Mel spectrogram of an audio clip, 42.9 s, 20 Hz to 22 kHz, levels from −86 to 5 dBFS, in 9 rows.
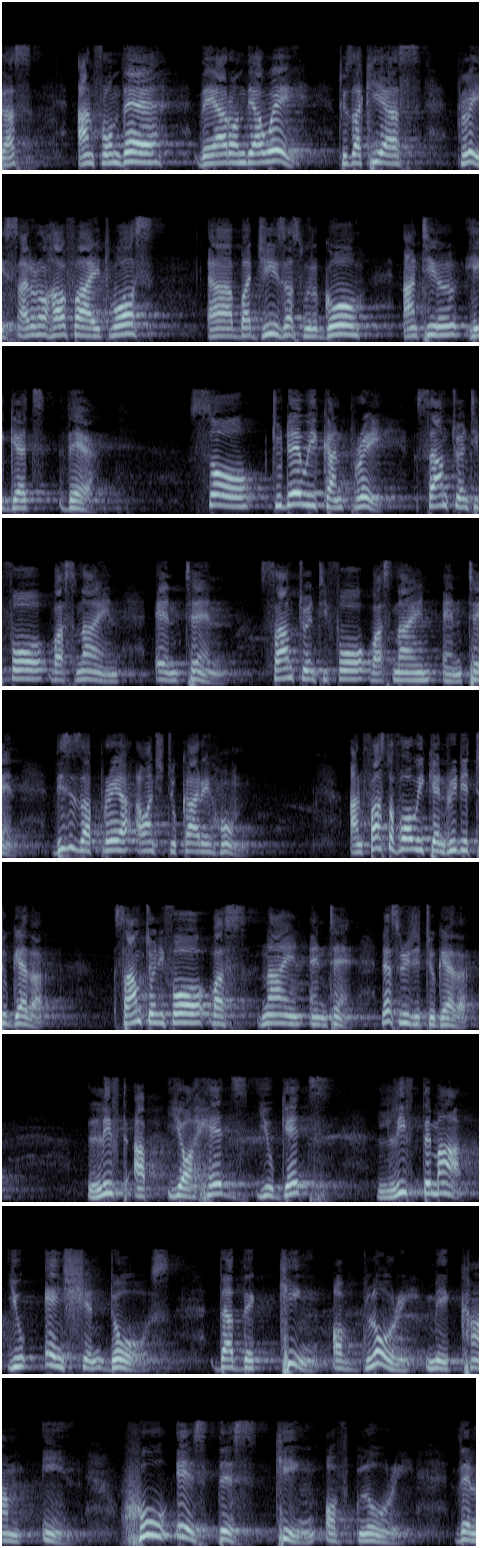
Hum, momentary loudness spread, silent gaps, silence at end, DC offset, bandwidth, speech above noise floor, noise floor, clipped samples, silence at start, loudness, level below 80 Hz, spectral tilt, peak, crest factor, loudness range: none; 12 LU; none; 0 s; under 0.1%; 8 kHz; 41 dB; -65 dBFS; under 0.1%; 0 s; -25 LUFS; -56 dBFS; -5 dB/octave; -8 dBFS; 18 dB; 4 LU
